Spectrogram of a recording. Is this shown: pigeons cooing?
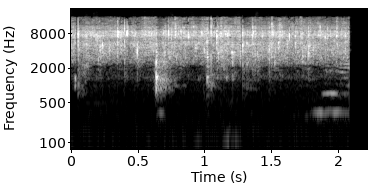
no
